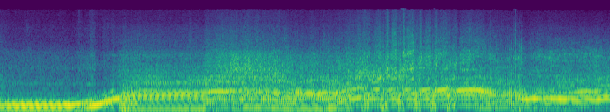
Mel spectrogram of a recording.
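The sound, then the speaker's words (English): A loud Lamborghini engine revs hard, its pitch climbing steeply as it accelerates, then wavering through rapid shifts and surges before rising again near the end. No voices. “And this is a Lamborghini.”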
